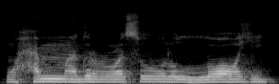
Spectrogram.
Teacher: محمد میم پہ تشدید ہے تو اس میں غنہ ہوگا، را کے اوپر تشدید ہے، اس میں ادغام ہوگا۔ · یعنی کہ اس میں ادغام بلا غنہ ہوگا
